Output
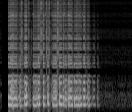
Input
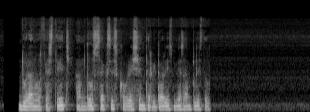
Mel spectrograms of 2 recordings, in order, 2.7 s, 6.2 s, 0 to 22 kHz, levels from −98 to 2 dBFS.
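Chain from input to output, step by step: FFT order left unsorted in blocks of 64 samples; outdoor echo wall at 78 m, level -16 dB; speed mistake 33 rpm record played at 78 rpm

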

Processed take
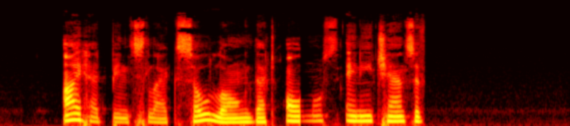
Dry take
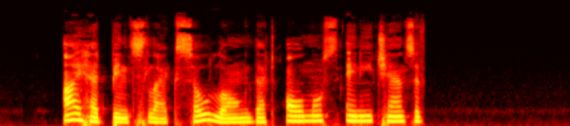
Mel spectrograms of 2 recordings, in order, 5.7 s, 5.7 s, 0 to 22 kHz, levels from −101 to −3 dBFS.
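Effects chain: 0.81–1.81 level quantiser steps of 16 dB; 3.01–3.67 fade in; gain -2 dB

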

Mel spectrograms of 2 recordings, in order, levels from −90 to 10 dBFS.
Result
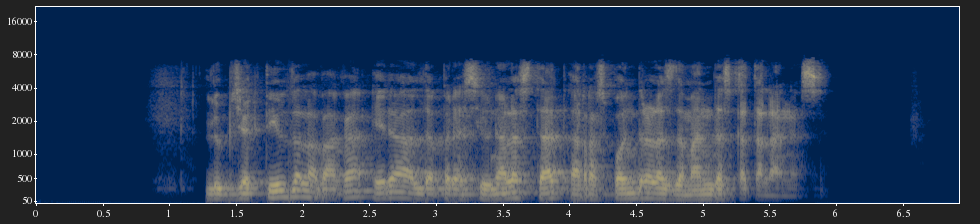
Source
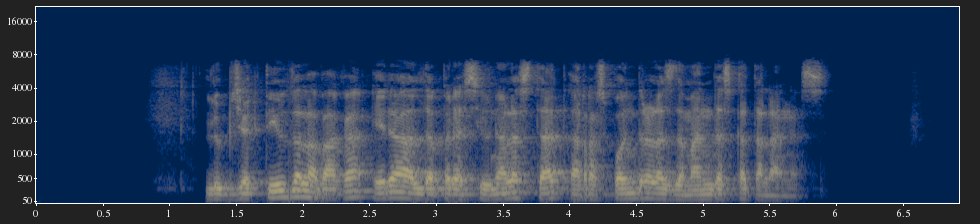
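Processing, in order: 1.81–3.2 compressor, threshold -25 dBFS, peak gain reduction 6 dB; 5.24–5.84 tilt +4 dB/oct; gain +1.5 dB

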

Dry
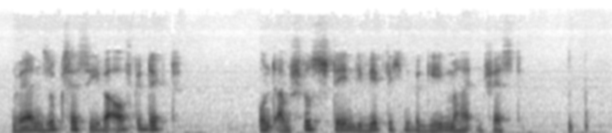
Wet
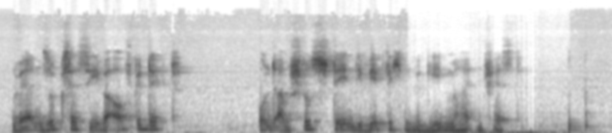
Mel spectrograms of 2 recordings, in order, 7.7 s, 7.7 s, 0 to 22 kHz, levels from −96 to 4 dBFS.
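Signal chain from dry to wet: short-mantissa float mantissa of 8-bit; 5.1–7.13 tilt -3.5 dB/oct; compressor 6:1, threshold -23 dBFS, peak gain reduction 11 dB; high shelf 2700 Hz +12 dB; de-hum 101.5 Hz, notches 27; core saturation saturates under 350 Hz

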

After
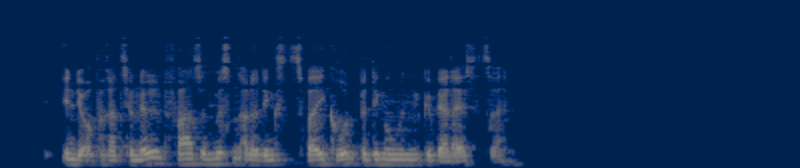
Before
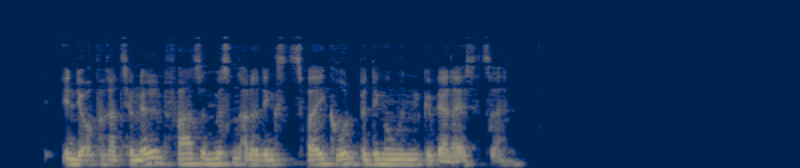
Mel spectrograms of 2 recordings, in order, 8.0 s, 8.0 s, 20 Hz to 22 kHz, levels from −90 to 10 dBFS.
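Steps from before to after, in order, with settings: HPF 310 Hz 12 dB/oct; gain -7.5 dB

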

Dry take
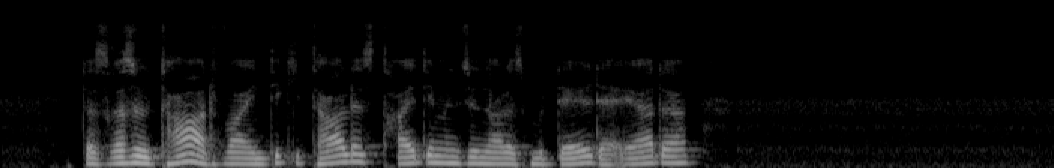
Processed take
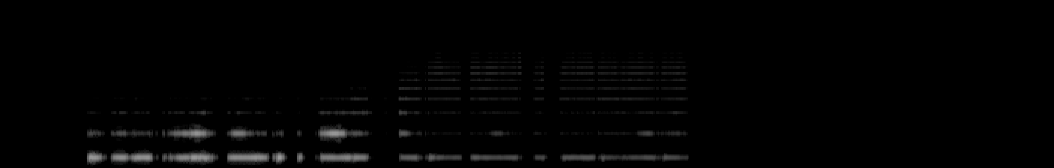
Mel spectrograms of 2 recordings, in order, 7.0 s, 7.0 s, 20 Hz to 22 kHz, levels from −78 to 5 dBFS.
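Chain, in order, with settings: resonant low shelf 230 Hz -14 dB, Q 3; 0.63–1.26 compressor 2.5:1, threshold -30 dBFS, peak gain reduction 8.5 dB; requantised 6-bit, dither none; band-pass sweep 510 Hz -> 4000 Hz, 2.05–2.9; vocoder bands 16, square 283 Hz; gain -2.5 dB

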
